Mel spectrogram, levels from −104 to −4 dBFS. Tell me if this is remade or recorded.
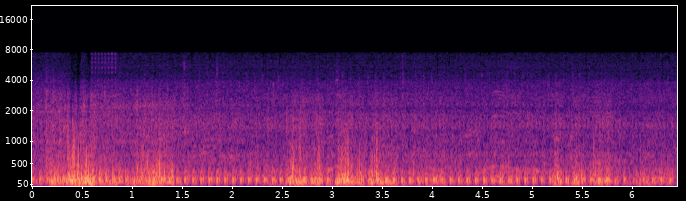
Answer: recorded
